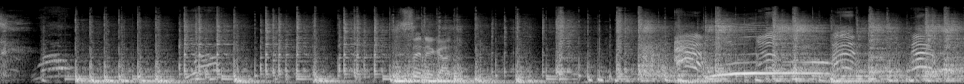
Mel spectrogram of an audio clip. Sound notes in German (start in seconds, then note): 1.3 Dynamische Trommelmusik; 6.8 Jubelruf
